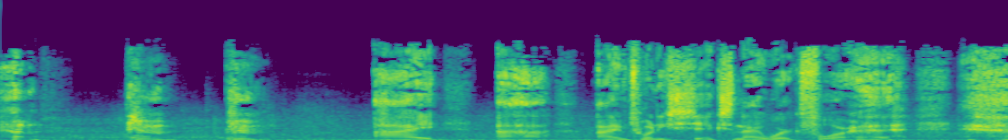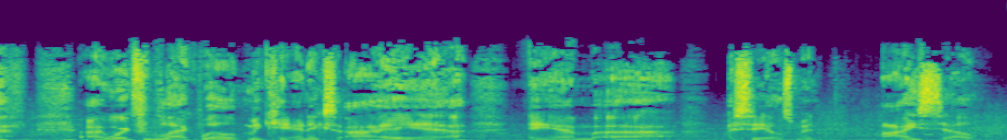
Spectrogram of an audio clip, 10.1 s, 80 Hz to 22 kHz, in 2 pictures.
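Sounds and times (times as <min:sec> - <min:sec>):
short dry coughs or throat-clearing bursts: 0:00.0 - 0:01.4
speech: 0:02.0 - 0:10.0.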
